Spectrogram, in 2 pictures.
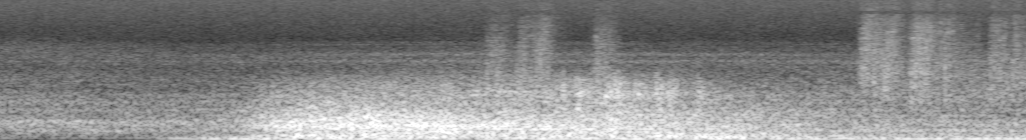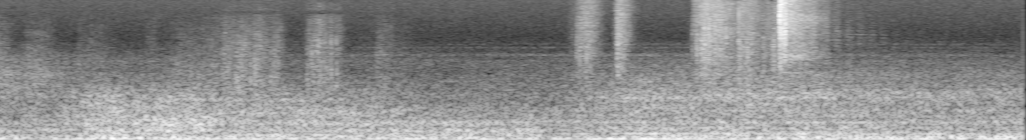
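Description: A deep rumble swells up and roars on.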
